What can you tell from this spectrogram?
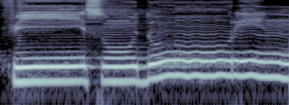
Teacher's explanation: Huruf du dibaca panjang 2 harokat karena di depannya terdapat waw sukun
